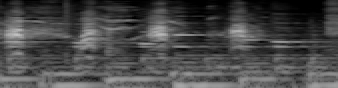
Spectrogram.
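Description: A woman laughing hard in short high-pitched bursts, about two a second, over background music with a steady bass line.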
